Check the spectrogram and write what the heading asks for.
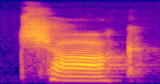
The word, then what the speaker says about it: chalk: kind of strange way so again with these forget about the L we don't say it at all the vowel is ah ah and we say talk chalk walk stalk okay I have one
